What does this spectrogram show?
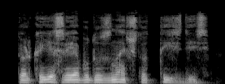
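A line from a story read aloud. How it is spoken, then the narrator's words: Plain. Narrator (Russian): ответил Олег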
